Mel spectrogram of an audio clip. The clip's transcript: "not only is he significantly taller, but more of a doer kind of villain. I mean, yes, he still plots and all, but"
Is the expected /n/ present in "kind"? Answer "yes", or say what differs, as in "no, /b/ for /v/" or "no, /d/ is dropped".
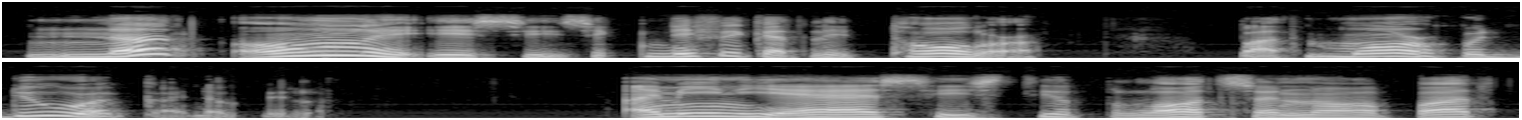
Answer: no, /n/ is dropped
